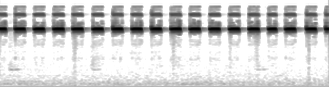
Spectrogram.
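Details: A male cricket sings on a summer evening. Its chirps are sharp, high and evenly timed, at roughly four to five per second, each a short buzzy pulse with a fainter overtone above. No other sounds.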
